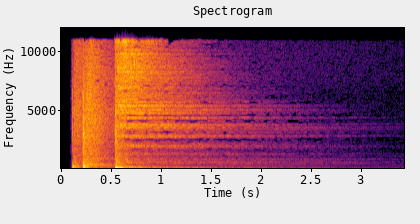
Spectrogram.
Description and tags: Joke drum fill 04
A short drum fill to mark when a good point has been landed in a joke. Each with a different variation.
Recorded with FL Studio 9,7 beta 10.
Drums by: Toontrack EZDrummer.
Expansion used: "Drumkit from hell".
Mastering: Maximus
Variation 4 of 10
comedy, crowd, drumkit-from-hell, drums, ezdrummer, fills, humor, jokes, laughters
